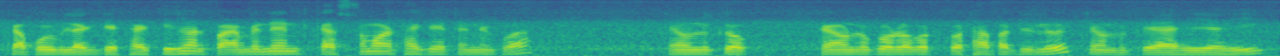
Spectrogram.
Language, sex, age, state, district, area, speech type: Assamese, male, 45-60, Assam, Sonitpur, rural, spontaneous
